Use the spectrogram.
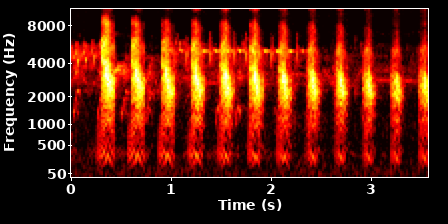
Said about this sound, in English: Now there's a comical sound coming from the marsh. It's a Virginia rail, unseen but hardly unheard, ringing in the new season.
